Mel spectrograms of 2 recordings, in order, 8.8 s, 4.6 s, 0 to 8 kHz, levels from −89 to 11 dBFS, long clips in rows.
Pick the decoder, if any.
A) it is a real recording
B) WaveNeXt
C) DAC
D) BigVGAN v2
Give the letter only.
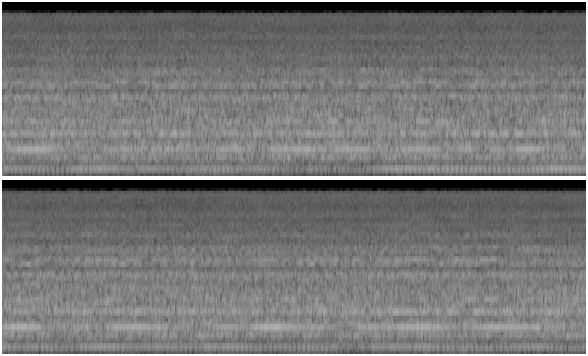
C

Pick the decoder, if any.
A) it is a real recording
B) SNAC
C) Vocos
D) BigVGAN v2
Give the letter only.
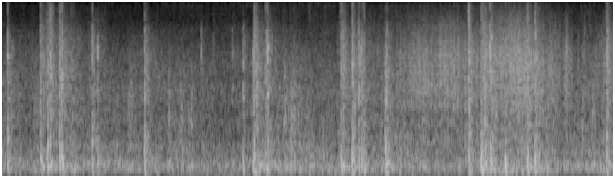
C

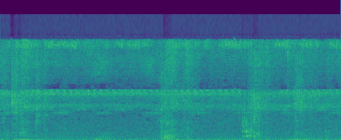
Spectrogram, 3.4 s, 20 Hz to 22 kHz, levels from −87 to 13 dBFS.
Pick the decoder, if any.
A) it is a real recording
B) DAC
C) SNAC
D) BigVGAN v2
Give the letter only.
D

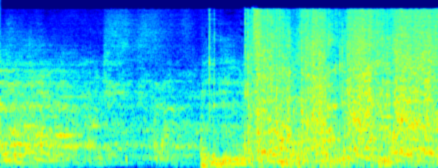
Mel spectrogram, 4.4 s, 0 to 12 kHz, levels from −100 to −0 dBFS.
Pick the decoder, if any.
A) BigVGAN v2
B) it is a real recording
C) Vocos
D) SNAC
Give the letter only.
D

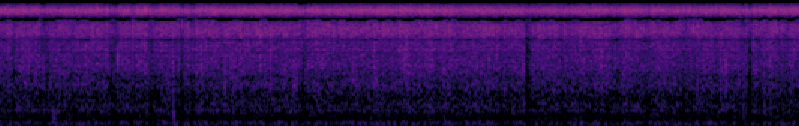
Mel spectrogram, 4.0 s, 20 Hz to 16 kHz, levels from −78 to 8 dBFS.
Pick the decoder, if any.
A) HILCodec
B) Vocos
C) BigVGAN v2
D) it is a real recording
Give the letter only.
D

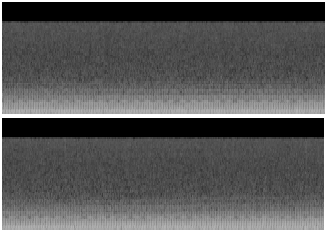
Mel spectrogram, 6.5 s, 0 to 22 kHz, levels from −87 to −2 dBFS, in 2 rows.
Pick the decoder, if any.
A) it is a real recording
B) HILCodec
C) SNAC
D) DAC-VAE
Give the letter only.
A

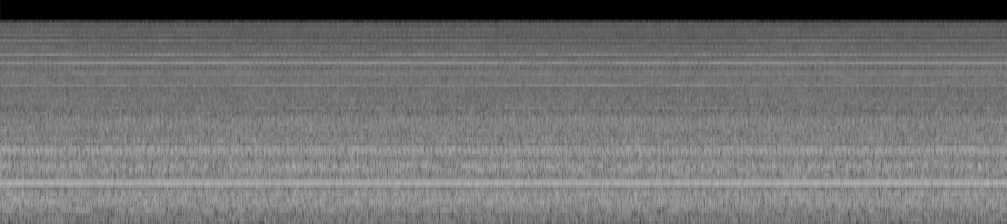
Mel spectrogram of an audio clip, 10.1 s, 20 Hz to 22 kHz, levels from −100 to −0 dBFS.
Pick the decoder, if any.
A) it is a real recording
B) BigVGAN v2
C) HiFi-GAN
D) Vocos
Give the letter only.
A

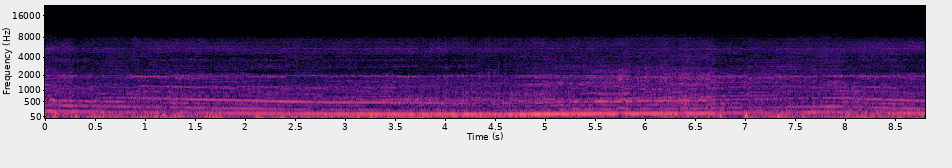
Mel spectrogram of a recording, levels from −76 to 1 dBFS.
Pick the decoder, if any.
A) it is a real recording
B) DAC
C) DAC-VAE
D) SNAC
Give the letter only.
D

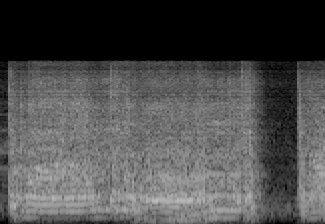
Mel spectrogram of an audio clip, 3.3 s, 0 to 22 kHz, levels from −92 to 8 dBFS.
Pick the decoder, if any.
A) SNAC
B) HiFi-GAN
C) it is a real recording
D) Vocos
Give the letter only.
A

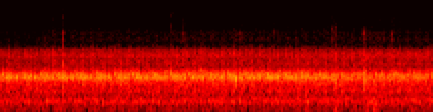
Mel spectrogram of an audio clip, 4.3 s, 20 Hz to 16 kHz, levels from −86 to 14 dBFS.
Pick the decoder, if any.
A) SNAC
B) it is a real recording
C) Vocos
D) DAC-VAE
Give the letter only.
B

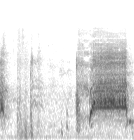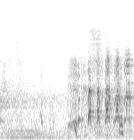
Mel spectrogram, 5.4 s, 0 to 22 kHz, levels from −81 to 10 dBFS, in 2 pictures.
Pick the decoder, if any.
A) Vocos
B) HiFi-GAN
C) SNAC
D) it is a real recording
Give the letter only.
D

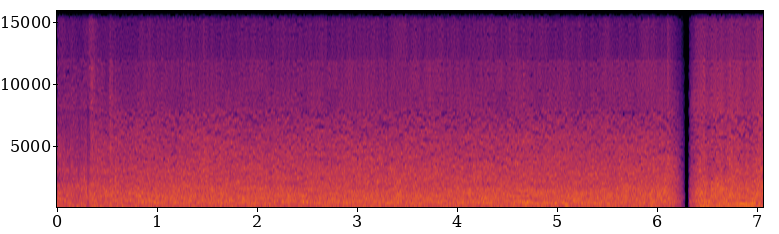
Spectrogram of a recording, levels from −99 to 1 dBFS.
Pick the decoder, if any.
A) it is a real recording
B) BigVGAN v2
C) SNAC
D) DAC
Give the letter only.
C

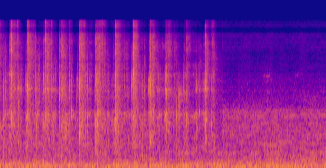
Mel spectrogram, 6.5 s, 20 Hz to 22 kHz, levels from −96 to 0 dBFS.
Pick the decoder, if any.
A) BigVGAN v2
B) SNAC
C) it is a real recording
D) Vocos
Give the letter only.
B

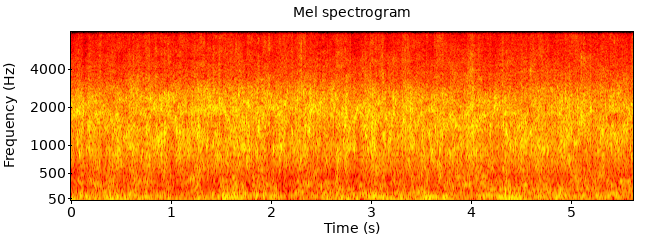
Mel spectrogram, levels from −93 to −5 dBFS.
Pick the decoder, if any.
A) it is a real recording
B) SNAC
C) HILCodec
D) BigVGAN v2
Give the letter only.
C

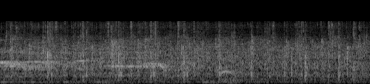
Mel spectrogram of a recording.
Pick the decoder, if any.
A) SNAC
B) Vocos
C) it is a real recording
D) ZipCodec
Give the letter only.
C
